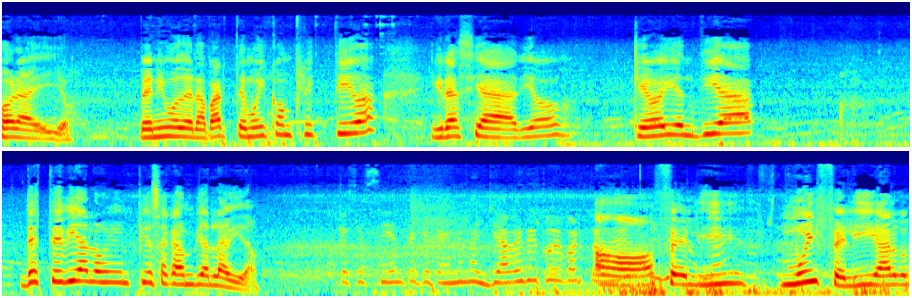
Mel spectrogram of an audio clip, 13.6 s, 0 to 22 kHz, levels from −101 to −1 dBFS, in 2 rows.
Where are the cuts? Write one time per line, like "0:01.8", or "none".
none

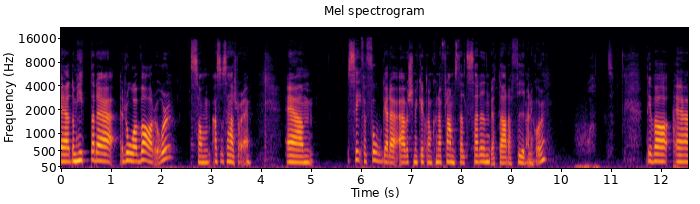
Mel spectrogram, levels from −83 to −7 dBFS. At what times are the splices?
0:02.6
0:06.0
0:07.3
0:08.6
0:09.3

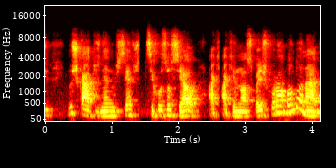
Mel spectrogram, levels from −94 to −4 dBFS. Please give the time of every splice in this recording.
0:01.4
0:02.6

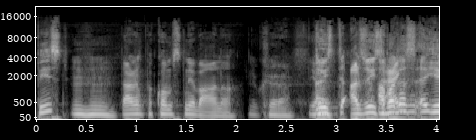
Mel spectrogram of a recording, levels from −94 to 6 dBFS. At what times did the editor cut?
0:01.5
0:02.1
0:02.8

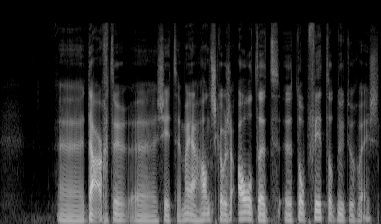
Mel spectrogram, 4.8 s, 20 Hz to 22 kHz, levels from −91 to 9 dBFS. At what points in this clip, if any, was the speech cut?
none

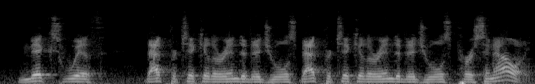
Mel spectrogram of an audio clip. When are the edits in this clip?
0:03.0

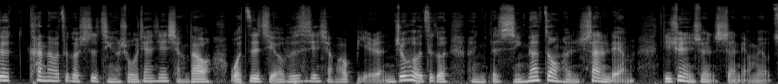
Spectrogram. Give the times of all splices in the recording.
0:04.9

